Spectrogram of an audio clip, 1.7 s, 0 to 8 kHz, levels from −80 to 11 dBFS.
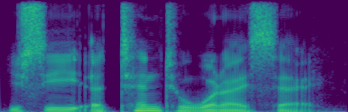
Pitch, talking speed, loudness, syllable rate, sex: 95 Hz, 240 wpm, -17 LUFS, 5.1 syllables/s, male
